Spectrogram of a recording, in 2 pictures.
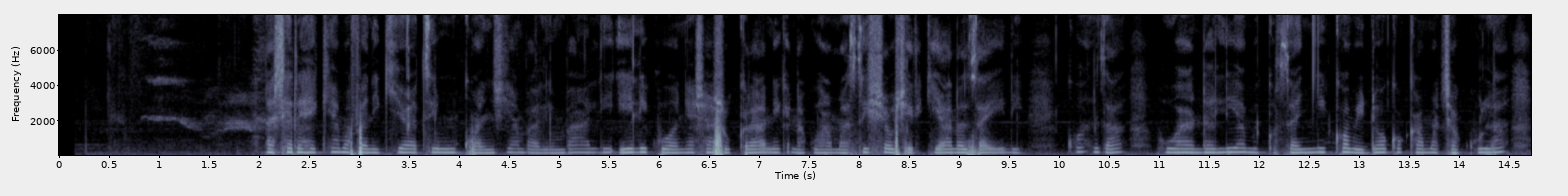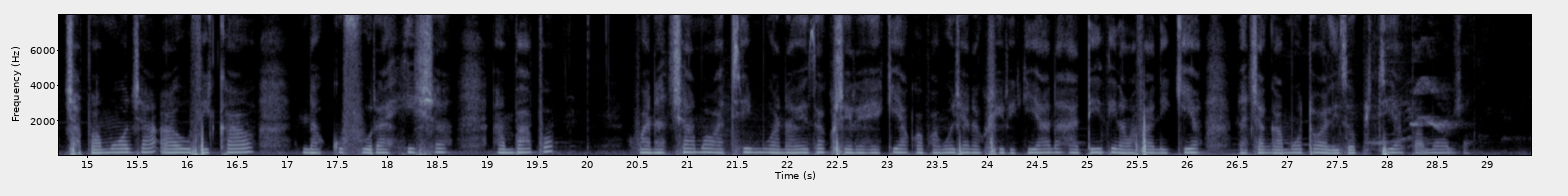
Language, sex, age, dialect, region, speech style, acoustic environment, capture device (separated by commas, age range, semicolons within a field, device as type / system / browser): Swahili, female, 25-34, Kenya - Nairobi Sheng-influenced, Kenya, happy; relaxed; focused, people talking; traffic; construction, desktop / Linux / Chrome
